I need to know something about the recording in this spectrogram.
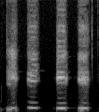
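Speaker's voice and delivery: high thin squeaks imitating a creaking stair; mock stair creaks, very high and soft; creaky stair squeak. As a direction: squeak like old wooden steps under weight. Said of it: "and the, uh, stair go".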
